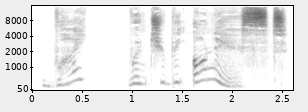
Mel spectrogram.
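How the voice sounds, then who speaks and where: A woman voicing a spirited, caring teenage girl who is quick to anger, in a dramatised audiobook. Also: high voice, huge pitch swings, fairly bright tone, no room sound, clean studio sound, pitched above the performer's own voice, full character voice. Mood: impatient.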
